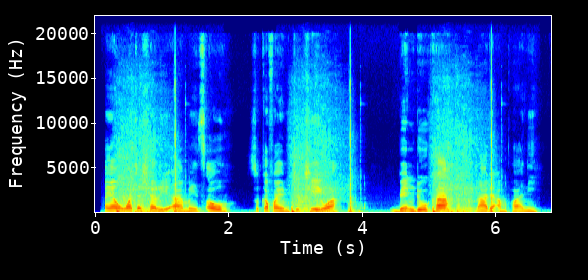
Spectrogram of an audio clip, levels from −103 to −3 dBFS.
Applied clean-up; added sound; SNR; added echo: none; Drawer open or close; 8 dB; none.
